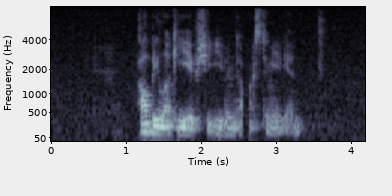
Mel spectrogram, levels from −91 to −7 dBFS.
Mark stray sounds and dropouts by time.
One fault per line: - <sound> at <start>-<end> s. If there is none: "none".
- dropout at 2.6-2.6 s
